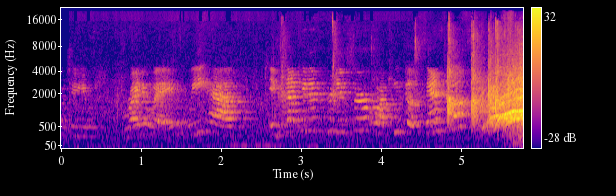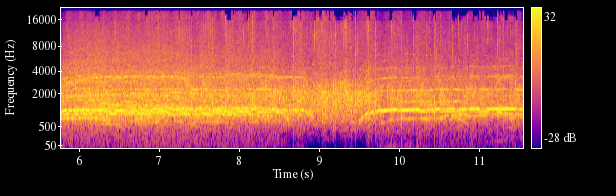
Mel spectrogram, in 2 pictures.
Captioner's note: cheering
